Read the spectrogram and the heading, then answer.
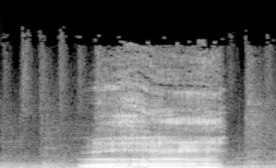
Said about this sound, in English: As this yawn of just like pained relief just washes over my body as I receive this energy.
